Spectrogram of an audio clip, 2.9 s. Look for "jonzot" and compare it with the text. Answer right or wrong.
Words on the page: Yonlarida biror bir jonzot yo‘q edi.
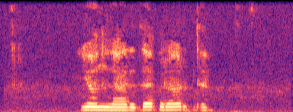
wrong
